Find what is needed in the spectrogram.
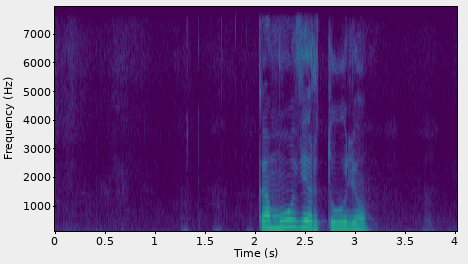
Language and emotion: Russian, neutral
